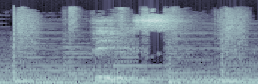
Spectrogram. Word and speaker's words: this: que saber es que se pronuncia como si fuera... Bueno, más bien así, la D, la I latina con acento y la S, this, this. Para hacer este sonido, tienen que morder un poco su lengua con los dientes superiores, los de arriba, así, y dicen this, this. Esa es el correcto, la correcta pronunciación de esta palabra, ¿ok?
